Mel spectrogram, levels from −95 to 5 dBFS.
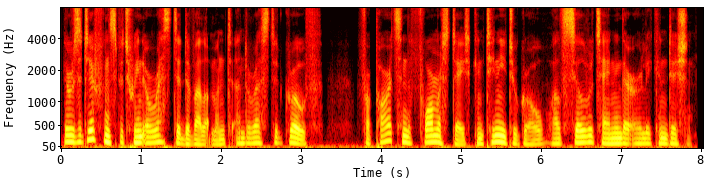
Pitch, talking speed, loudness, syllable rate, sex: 115 Hz, 185 wpm, -19 LUFS, 6.2 syllables/s, male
